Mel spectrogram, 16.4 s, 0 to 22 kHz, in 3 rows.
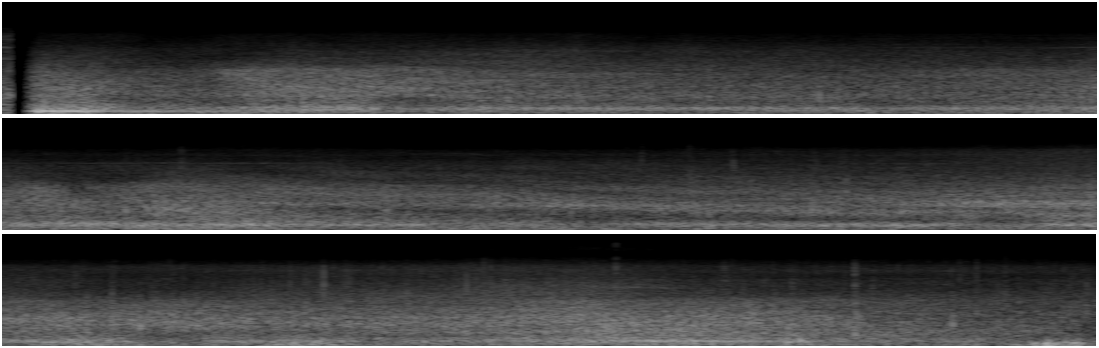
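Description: A 2006 GMC pickup truck driving across a wet gravel lot toward the camera and pulling up alongside. Its engine and tyre noise grow steadily louder as it nears, and are loudest shortly before it stops beside the camera.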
